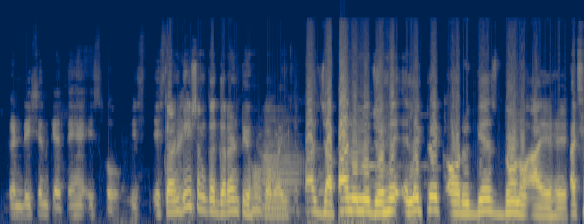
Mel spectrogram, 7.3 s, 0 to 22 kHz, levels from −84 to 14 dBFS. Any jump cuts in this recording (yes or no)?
yes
